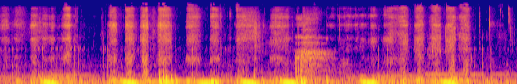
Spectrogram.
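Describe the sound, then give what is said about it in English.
Pencil drawing on paper during a quiet self-portrait sketch: soft scratchy strokes come in many short rhythmic bursts with small pauses, faint and close, with no talking. “I'm gonna make a drawing of myself.”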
